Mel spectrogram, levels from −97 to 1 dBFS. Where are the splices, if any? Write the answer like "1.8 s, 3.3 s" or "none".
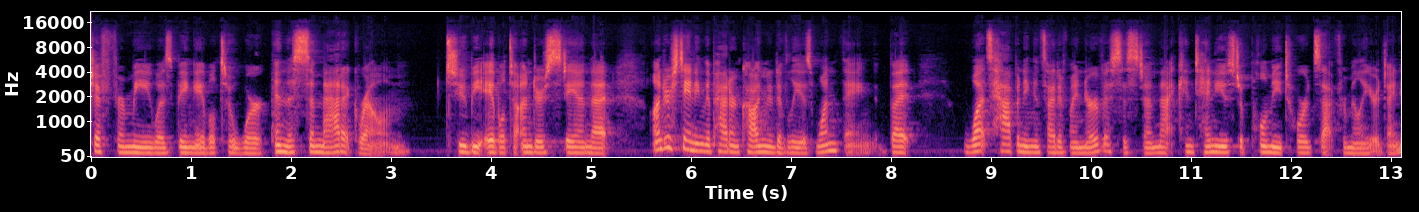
1.7 s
